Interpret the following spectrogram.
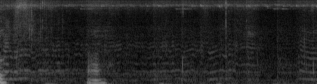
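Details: Swarming wild honeybees at a forest hive opened for honey beside a stream; a sustained wavering buzz with harmonic overtones, broken by brief louder thumps and rustles of handling.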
